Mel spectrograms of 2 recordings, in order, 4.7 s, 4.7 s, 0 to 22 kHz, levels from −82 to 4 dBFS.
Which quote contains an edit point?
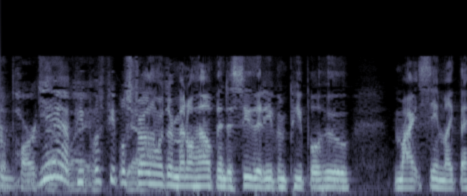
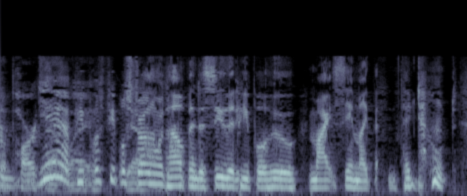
second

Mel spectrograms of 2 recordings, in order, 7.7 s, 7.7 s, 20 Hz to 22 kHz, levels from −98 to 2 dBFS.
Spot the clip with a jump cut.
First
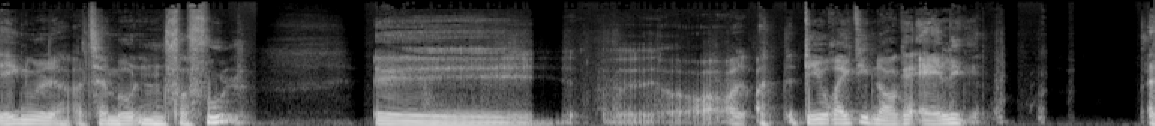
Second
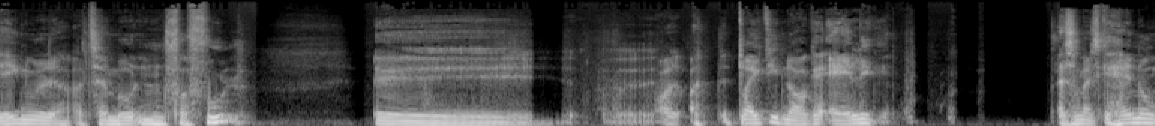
second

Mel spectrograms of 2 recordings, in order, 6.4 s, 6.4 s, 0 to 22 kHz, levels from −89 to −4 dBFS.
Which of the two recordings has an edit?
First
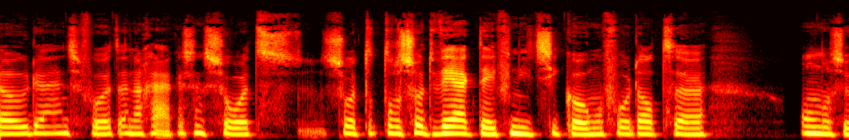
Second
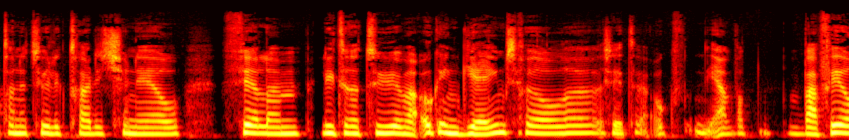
second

